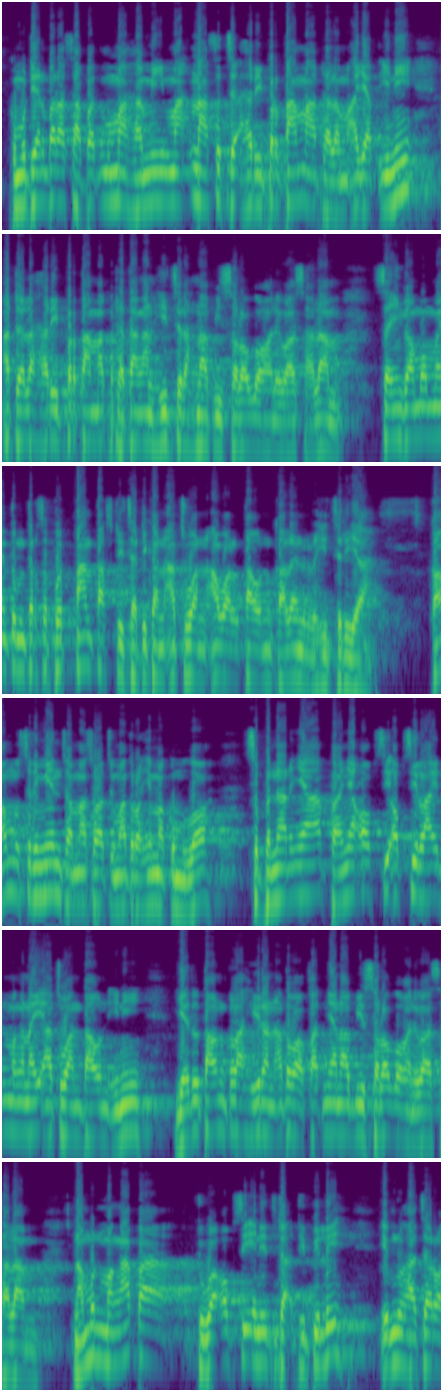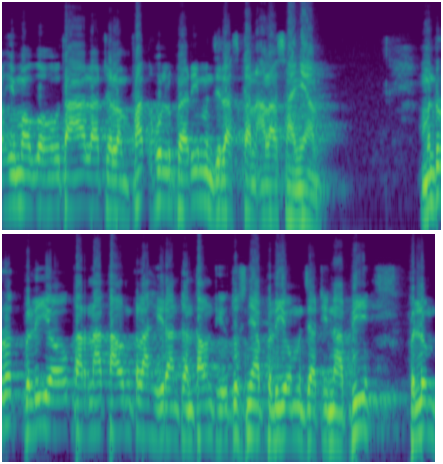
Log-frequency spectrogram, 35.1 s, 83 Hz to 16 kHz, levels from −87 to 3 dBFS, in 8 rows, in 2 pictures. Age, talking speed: 20-39, 140 wpm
